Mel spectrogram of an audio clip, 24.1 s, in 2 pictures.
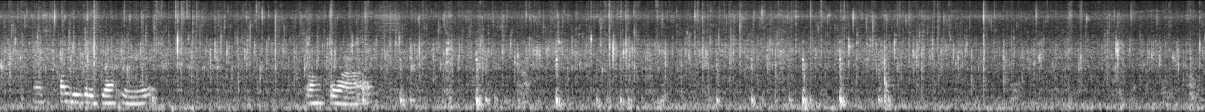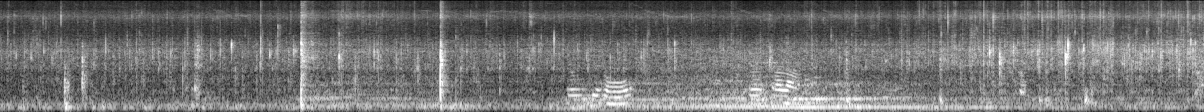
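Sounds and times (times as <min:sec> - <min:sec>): food sizzling in hot oil: 0:00.0 - 0:24.0
spatula scraping a pan: 0:18.4 - 0:24.0.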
